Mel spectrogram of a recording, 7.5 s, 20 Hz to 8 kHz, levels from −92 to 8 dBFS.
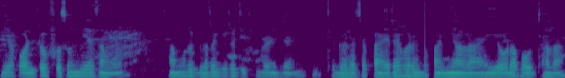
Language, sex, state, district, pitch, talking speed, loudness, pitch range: Marathi, male, Maharashtra, Nagpur, 120 Hz, 160 wpm, -46 LUFS, 115-125 Hz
